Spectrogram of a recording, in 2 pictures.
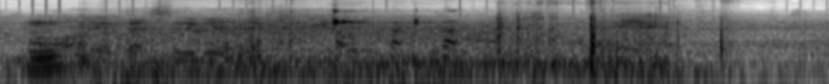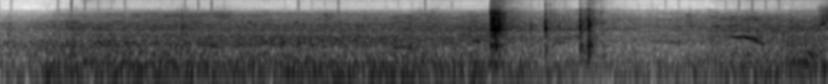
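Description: Skateboarding sounds on concrete. Low voices at first, then a steady rushing noise from about halfway through, and two sharp knocks close together about two-thirds of the way in.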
